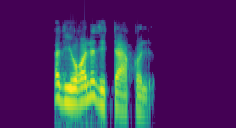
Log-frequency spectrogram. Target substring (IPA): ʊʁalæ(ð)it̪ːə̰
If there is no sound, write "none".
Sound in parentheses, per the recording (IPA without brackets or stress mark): ð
